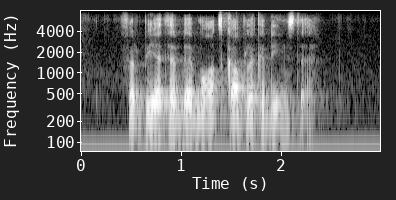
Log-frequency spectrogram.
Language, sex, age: Afrikaans, male, 19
